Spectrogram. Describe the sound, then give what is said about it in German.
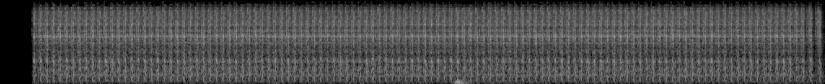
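A camera set to single autofocus and held up to a microphone fires its shutter in a rapid, unbroken burst, a dense stream of sharp mechanical clicks at a steady, fast rate for about eight seconds, loud and alone. “Und jetzt mache ich, ich halte es ans Mikrofon, dann könnt ihr selber stoppen, wie lange das jetzt ist.”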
